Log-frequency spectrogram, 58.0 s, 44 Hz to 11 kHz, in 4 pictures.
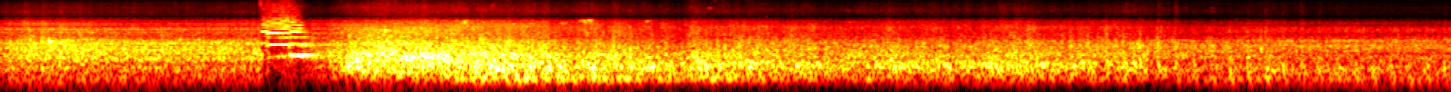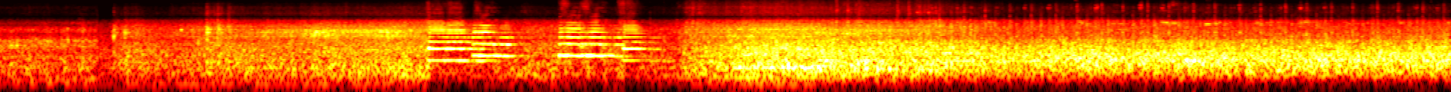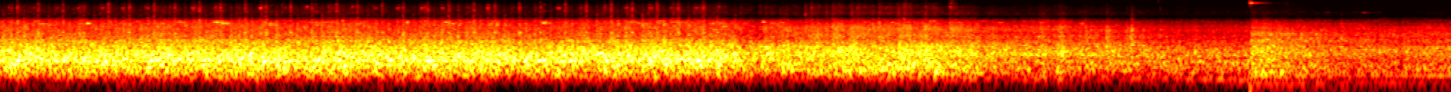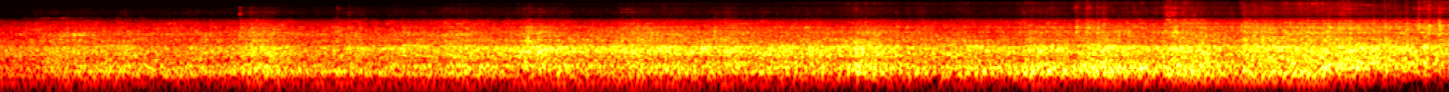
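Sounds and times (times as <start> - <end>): diesel locomotive engine: 0.0 - 58.0
wheels clattering over rail joints: 21.4 - 40.8, 54.0 - 58.0.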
